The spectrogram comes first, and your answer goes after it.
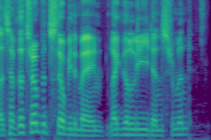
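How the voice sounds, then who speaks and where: The recording has a quiet background and a dry sound with no echo. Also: man. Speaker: composer streamer. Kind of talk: live stream tutorial. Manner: halting, repeats words. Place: home room.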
